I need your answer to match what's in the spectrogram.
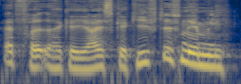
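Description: A man's voice: fairly high pitch, monotone, mellow, close to an everyday voice. A man reading an audiobook and voicing a blunt, coarse-mouthed young farm woman who speaks curtly and challengingly. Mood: defiant. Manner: curt, challenging. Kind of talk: audiobook narration.

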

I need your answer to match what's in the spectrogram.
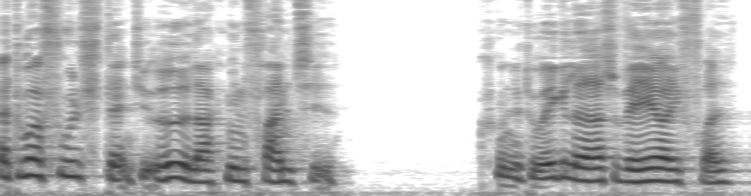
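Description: A man's voice: sits high, vocal fry, warm tone, voice pushed up. A man reading aloud, voicing a desperate young woman in love in an old-fashioned storybook. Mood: despairing. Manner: anguished, pleading.

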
